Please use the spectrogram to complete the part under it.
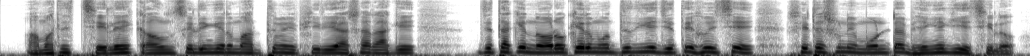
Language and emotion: Bengali, sad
